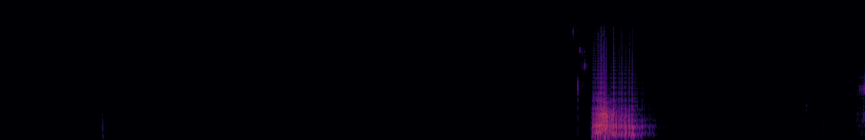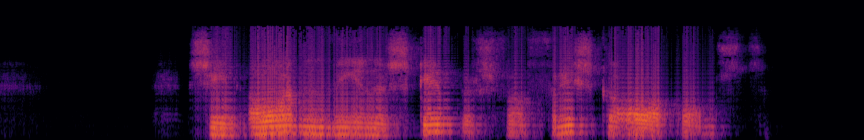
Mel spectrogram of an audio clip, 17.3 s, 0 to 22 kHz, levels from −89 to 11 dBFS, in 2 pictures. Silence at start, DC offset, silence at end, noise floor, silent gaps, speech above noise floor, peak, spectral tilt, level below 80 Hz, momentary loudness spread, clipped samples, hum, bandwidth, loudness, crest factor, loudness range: 5.9 s; under 0.1%; 1.05 s; -85 dBFS; none; 57 dB; -10 dBFS; -5 dB/octave; -52 dBFS; 20 LU; under 0.1%; none; 11.5 kHz; -28 LUFS; 24 dB; 5 LU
